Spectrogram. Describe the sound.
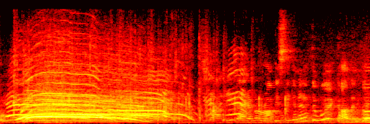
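A crowd with children's voices cheers and shouts at a Captain Jack Sparrow pirate show. A long, loud collective yell slides down in pitch after about two seconds, then breaks into scattered shouts and whoops.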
